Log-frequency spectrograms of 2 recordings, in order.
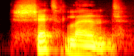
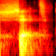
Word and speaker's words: Shetland: But I did see this, and let me just say it correctly. The Shetland, I said Shet, the Shetland EV charger.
